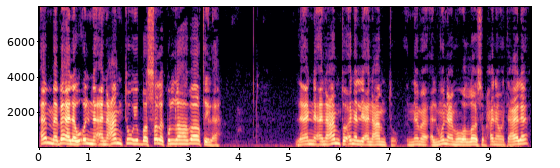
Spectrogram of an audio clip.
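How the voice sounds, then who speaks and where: A man with an Egyptian accent teaching correct Quran recitation, stretching out example words slowly and then explaining quickly. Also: high-pitched, bright, forceful tone, no echo. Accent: Egyptian Arabic. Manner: slow drawn-out demonstration recitation between quick explanations. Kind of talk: tajweed lesson correcting recitation mistakes.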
